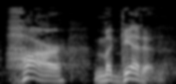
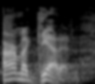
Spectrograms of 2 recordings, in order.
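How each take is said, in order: First: The word starts with an H sound. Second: The word starts with a plain vowel sound. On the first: The speaker calls it right. "that first A actually has a breath mark that gives it an H sound" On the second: The speaker calls it wrong. "it is not pronounced correctly in English"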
